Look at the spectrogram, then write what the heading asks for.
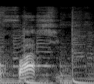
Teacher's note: A paroxítona é a penúltima sílaba tônica, como a palavra fácil.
